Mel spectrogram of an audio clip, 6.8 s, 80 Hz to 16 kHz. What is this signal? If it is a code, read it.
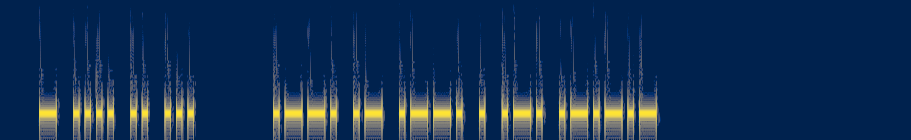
Morse code, heard as a keyed tone, about 28 wpm, 700 Hz. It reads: THIS PAPER.
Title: 2x Word-Spacing - Sentences from Top 500 Words - 28wpm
